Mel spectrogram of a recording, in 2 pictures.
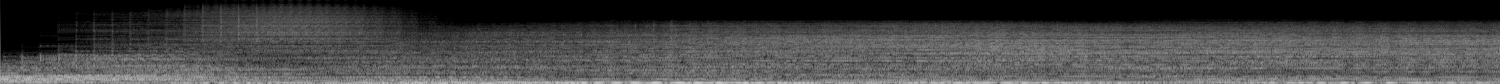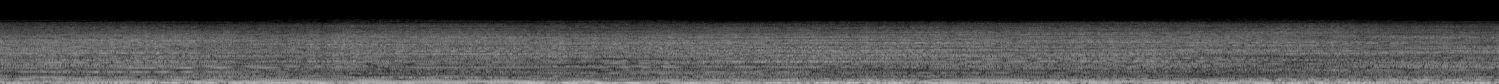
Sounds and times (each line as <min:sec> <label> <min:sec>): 0:00.0 drone 0:08.8
0:00.6 shimmer 0:04.8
